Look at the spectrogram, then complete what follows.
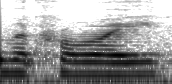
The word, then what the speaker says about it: LaCroix: Lately LaCroix rhymes with enjoy, has been in the news lately, something about like a lawsuit.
